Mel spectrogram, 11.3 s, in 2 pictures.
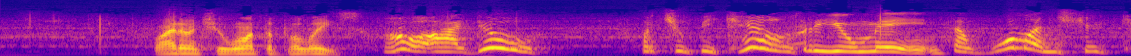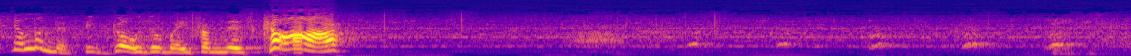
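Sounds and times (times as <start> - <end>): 
constant hiss: 0.0 - 11.3
speech: 0.8 - 7.5
dog barking: 9.0 - 11.2.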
